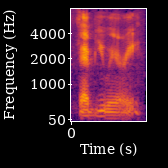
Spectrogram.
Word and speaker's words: February: With that R, I don't know why anybody nobody pronounces it that I know of with the R right there, February. But obviously we're saying it wrong.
